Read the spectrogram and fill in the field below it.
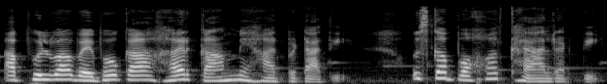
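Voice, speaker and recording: A woman storyteller giving a scripted narration. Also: mid-range voice.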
